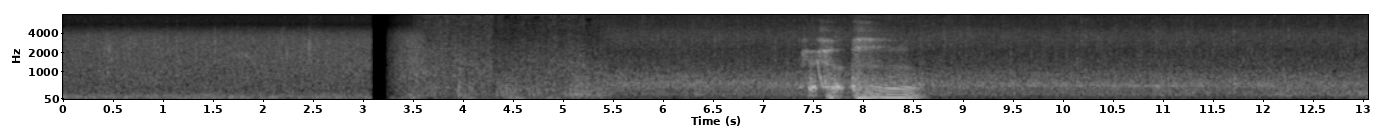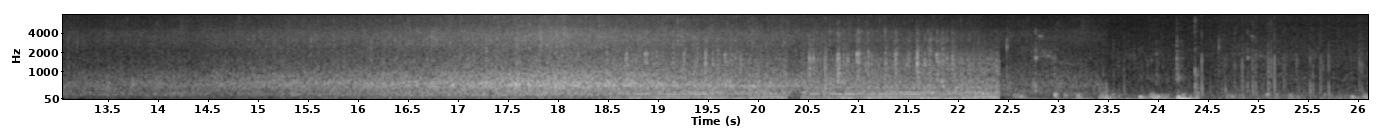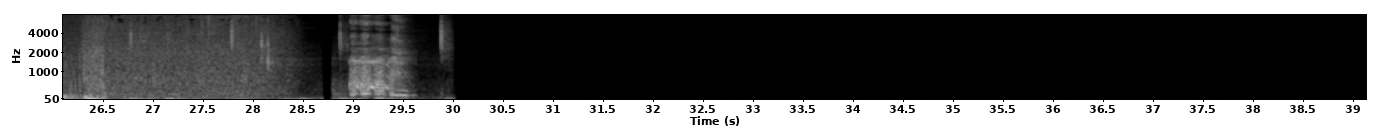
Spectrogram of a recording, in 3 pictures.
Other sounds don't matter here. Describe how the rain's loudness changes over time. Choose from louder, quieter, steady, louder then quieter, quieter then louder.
louder then quieter.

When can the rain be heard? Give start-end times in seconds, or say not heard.
0.0-28.5.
